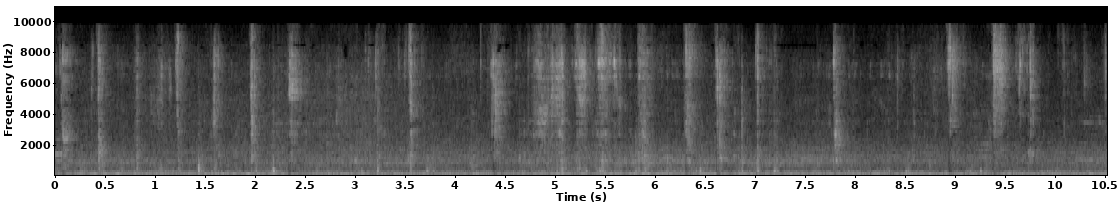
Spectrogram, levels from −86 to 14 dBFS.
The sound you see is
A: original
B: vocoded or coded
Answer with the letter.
A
